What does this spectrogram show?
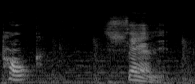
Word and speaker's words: polk sallet: Okay, it's done cooled off a little bit, and this is poke salad. I think it's spelled P-O-L-K, or even P-O-K-E. Salad, S-A-L-A-D, or S-A-L-L-E-T.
